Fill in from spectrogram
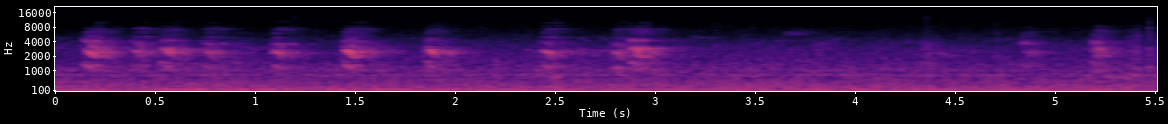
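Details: Two female Red-bellied Woodpeckers argue near a backyard nest box over a male and nest site in spring, trading harsh, rolling notes about twice a second in an uneven back-and-forth, over a low background rumble.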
